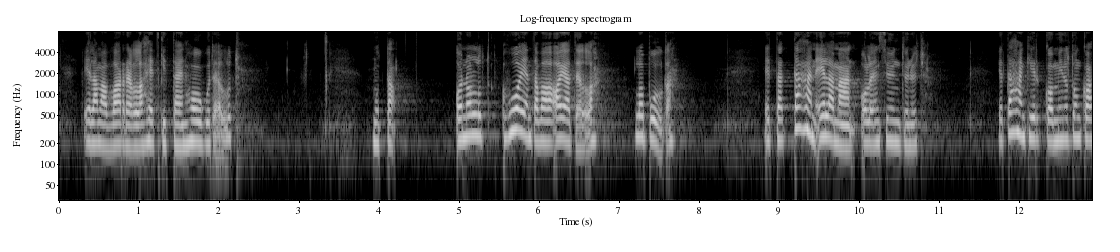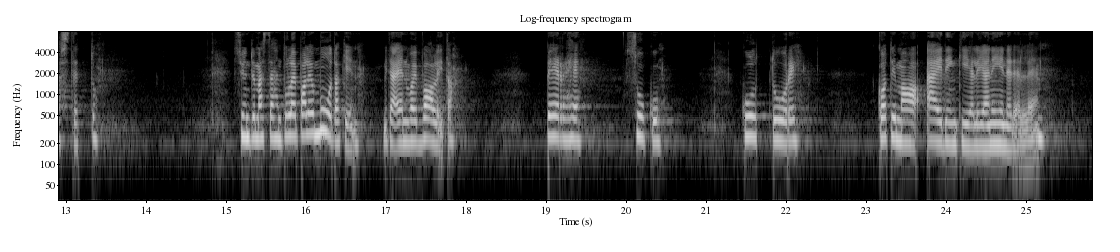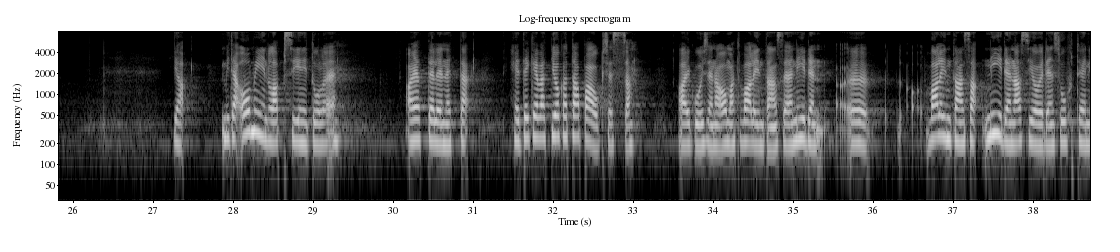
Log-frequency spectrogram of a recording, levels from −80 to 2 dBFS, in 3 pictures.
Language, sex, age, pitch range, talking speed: Finnish, female, 20-39, 200-235 Hz, 85 wpm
